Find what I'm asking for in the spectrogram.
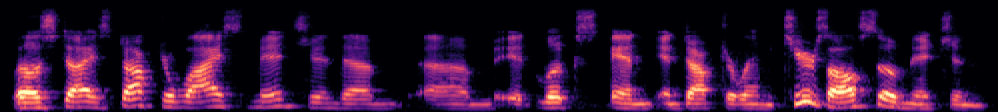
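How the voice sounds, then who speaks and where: A man's voice: on the high side, moderate pace. A man, a doctor, explaining treatments at a press briefing, often repeating words as he goes. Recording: dull lo-fi audio.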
